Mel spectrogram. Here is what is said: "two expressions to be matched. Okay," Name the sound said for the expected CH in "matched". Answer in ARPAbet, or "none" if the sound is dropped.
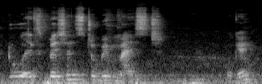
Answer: S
